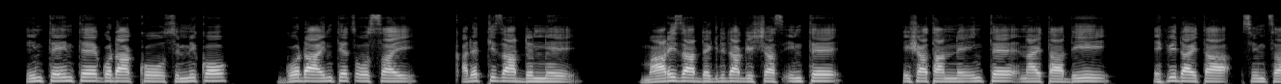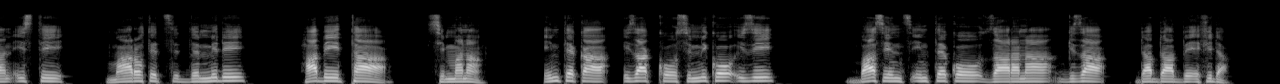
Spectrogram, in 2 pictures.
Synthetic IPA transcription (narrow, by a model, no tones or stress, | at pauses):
ʔɪnt̪ːɛɪnt̪ːɛɡɔd̪aːkːɔsɪmːɪkɔ | ɡɔd̪aːɪnt̪ːɛt͡sʼo̞ːsːɐj | kʼɐd̪ɛt̪ːɪzaːd̪ːɛnːɛ | maːɾɪzaːd̪ːɛɡɪd̪ɪd̪ɐɡɪʃːɐsɪnt̪ːɛ | ɪʃɐt̪ɐnːɛɪnt̪ːɛnɐjt̪ad̪iː | ɛfɪd̪ɐjt̪ɐsɪnt͡sːɐnʔɪst̪ːɪ | maːɾɔt̪ɛt͡sːd̪ɛmːɪd̪ɪ | hɐbiːt̪ːaː | sɪmːɐnɐ | ʔɪnt̪ːɛkːɐɪzɐkːɔsɪmːɪkɔɪzɪ | bɐsɪnt͡sɪnt̪ːɛkɔzaːɾɐnaːɡɪzɐ | d̪ɐb̚d̪aːpːɛːfɪd̪ɐ̰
